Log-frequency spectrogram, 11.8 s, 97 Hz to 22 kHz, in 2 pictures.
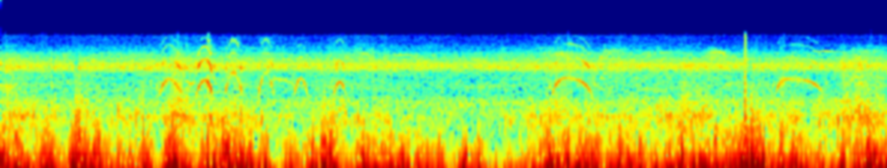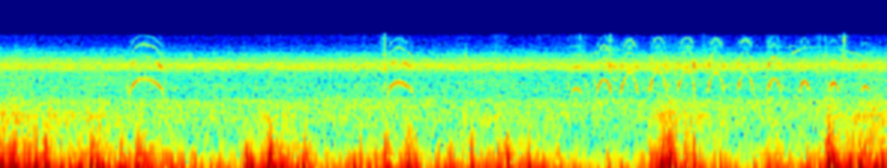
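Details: Royal albatross in New Zealand giving short, arched, honking calls, sometimes in quick runs of three or four, as the father returns to feed the chick at 7:58 pm on 28 March 2023, over a heavy, constant rumble of wind.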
